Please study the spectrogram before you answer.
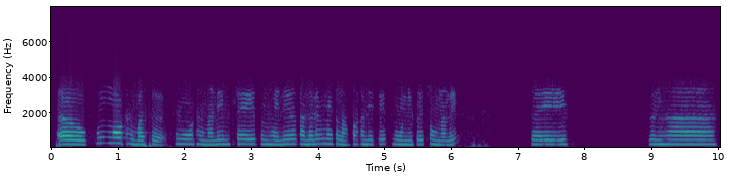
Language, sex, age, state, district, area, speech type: Bodo, female, 18-30, Assam, Kokrajhar, rural, conversation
